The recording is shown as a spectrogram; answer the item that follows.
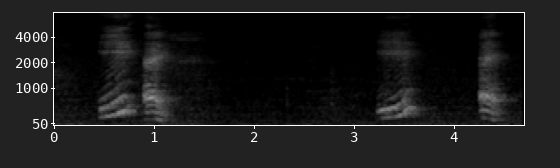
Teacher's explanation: चलिए, ए दैतो कंठ तालु, ए ए, इनका उच्चारण स्थान कंठ तालु होता है, क्योंकि जब हम ए बोलते हैं तो जिह्वा तालु से भी स्पर्श कर रही है और कंठ से भी घर्षण हो रहा है, इसलिए इसका उच्चारण स्थान कंठ तालु।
